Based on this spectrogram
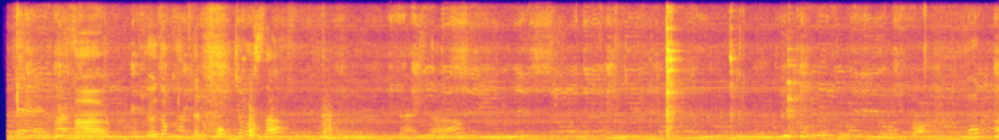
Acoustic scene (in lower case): restaurant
